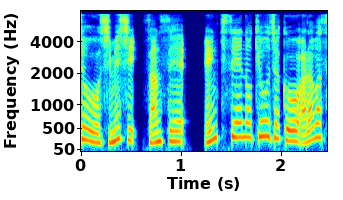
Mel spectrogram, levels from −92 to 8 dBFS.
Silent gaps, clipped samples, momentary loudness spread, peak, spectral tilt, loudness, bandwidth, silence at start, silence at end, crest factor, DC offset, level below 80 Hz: 1.13-1.17 s; under 0.1%; 4 LU; -4 dBFS; -4.5 dB/octave; -18 LUFS; 7.6 kHz; 0 s; 0 s; 12 dB; under 0.1%; -60 dBFS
